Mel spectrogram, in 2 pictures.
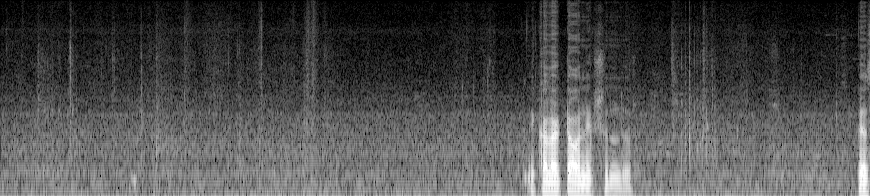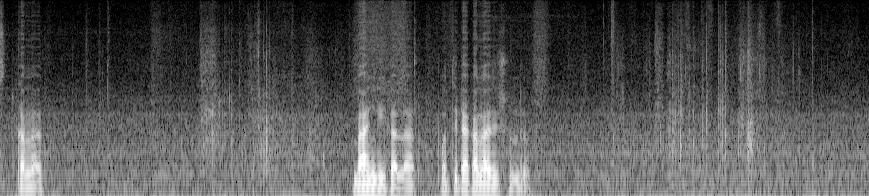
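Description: Glossy catalogue pages flip and rustle.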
